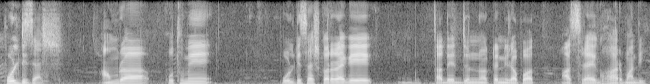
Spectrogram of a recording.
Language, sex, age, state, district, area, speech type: Bengali, male, 30-45, West Bengal, Birbhum, urban, spontaneous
